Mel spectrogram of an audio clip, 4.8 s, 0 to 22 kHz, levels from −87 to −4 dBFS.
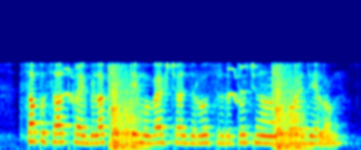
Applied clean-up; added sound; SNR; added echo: none; Slam; 4 dB; none.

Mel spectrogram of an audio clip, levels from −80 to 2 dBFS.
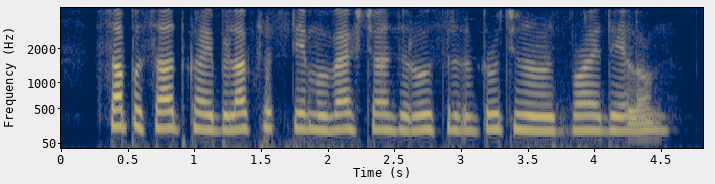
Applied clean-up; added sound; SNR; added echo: neural separator model SepFormer WHAM!.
